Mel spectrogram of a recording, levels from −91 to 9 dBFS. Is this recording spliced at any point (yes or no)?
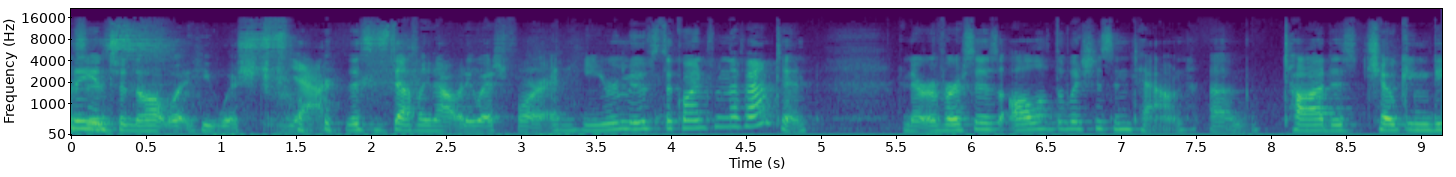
no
